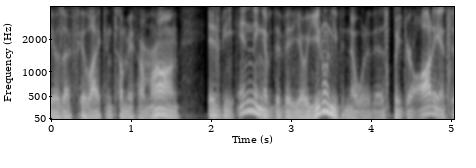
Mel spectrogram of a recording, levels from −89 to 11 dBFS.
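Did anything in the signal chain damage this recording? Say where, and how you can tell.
Yes. Aliasing runs throughout the speech, introduced at a sample-rate conversion stage. Sibilants sound gritty and metallic, with folded energy at roughly 25 dB below the signal piling up against a 4 kHz edge, which points to an unfiltered drop to 8 kHz.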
